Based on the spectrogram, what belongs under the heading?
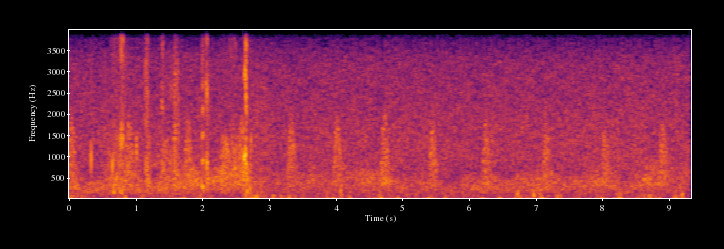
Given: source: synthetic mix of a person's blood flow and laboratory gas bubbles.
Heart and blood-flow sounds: Doppler ultrasound of blood flow; subclavian vein
0.34-0.41 s: bubbles
0.49-0.93 s: bubbles
1.02-1.70 s: bubbles
2.00-2.15 s: bubbles
2.31-2.83 s: bubbles
From the record:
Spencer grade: 2 (many but less than half of the cardiac periods contain bubble signals, singularly or in groups); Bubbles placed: anywhere in the cardiac cycle

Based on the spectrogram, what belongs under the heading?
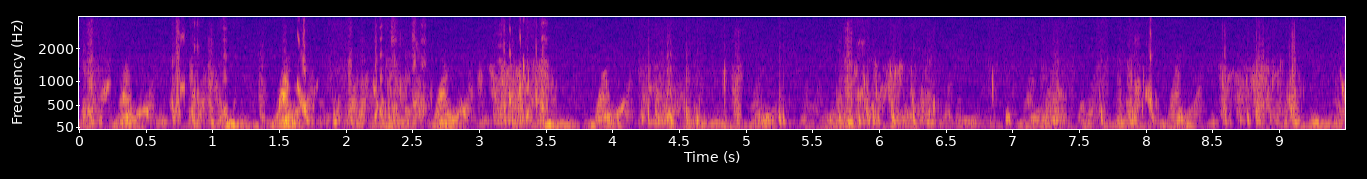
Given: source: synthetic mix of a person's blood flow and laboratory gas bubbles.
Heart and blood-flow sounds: Doppler ultrasound of blood flow; precordium
0.00-0.25 s: bubbles
0.68-1.19 s: bubbles
1.34-1.42 s: bubbles
1.60-2.66 s: bubbles
2.99-3.59 s: bubbles
4.20-4.70 s: bubbles
4.82-4.99 s: bubbles
5.22-5.33 s: bubbles
5.67-6.46 s: bubbles
6.82-6.90 s: bubbles
6.93-7.03 s: bubbles
7.21-7.48 s: bubbles
7.63-7.72 s: bubbles
7.78-8.11 s: bubbles
8.54-9.19 s: bubbles
9.42-9.51 s: bubbles
From the record:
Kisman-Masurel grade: 342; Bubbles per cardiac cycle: rolling drumbeat, 9 or more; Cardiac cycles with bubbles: 100%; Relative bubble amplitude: moderate (0.250 to 0.450); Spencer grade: 3 (all of the cardiac periods contain showers or single bubble signals, but not dominating or overriding the cardiac motion signals); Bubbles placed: only in the low amplitude regions of the cardiac cycle

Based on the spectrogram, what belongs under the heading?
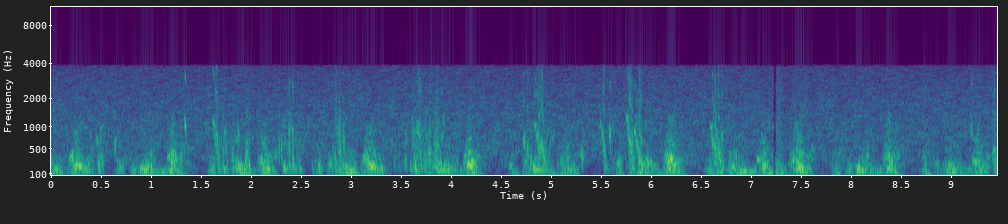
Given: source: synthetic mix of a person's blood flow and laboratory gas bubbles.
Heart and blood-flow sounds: Doppler ultrasound of blood flow; precordium
0.36-0.57 s: bubbles
0.62-0.69 s: bubbles
0.98-1.08 s: bubbles
1.30-1.40 s: bubbles
1.61-2.04 s: bubbles
2.27-3.08 s: bubbles
3.33-4.09 s: bubbles
4.71-5.04 s: bubbles
5.29-5.38 s: bubbles
5.46-6.02 s: bubbles
6.58-6.91 s: bubbles
9.20-9.25 s: bubbles
9.41-9.47 s: bubbles
From the record:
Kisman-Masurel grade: 232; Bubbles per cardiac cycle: several, 3 to 8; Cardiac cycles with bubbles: 50 to 99%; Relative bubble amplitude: moderate (0.250 to 0.450); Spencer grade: 3 (all of the cardiac periods contain showers or single bubble signals, but not dominating or overriding the cardiac motion signals); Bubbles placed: only in the low amplitude regions of the cardiac cycle

